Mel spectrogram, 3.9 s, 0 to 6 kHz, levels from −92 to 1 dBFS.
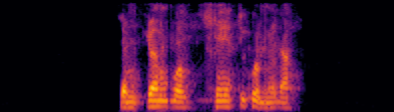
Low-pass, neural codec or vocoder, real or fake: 5.4 kHz; codec, 24 kHz, 3 kbps, HILCodec; fake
